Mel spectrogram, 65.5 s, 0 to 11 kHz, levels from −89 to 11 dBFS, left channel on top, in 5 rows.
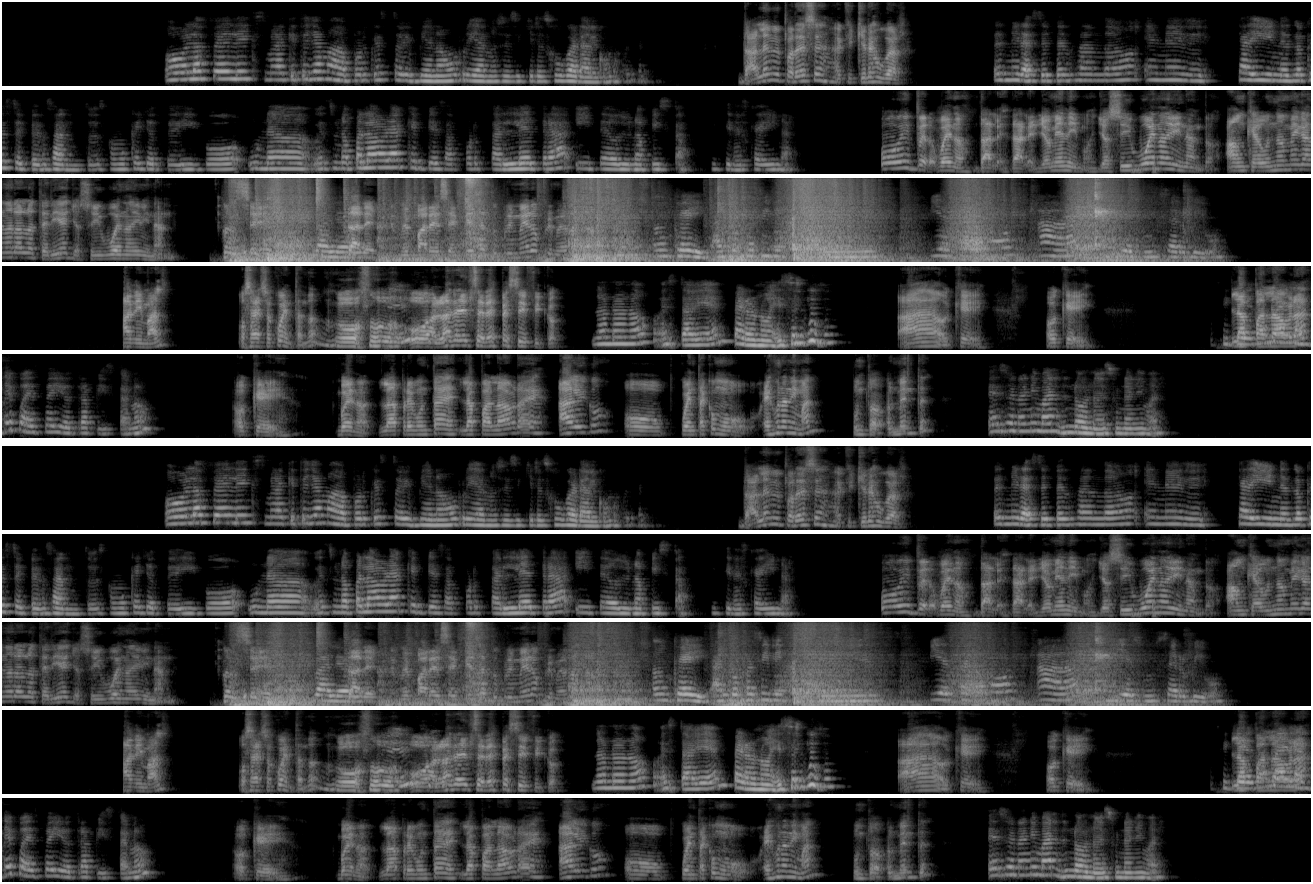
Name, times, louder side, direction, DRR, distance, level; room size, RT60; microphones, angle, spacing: voice 1, 1.6-6.2 9.9-12.0 12.4-19.9 20.3-21.0 29.3-29.9 30.9-31.1 32.7-35.0 35.5-38.4 43.1-43.7 45.2-47.6 51.5-53.8 62.2-64.0, equal, 35° right, 1.1 m, -33 dB
voice 2, 7.4-9.1 21.9-27.9 28.4-29.3 29.6-32.7 40.5-40.9 41.6-44.8 48.2-49.1 49.7-50.2 51.6-52.3 54.7-55.3 55.7-60.5 60.9-61.6, left 5 dB, 30° left, 0.4 m, -32 dB
sound 1, 28.4-38.2, left 6 dB, 90° left, 0.4 m, -29 dB
3.0 x 2.9 x 2.8 m
head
